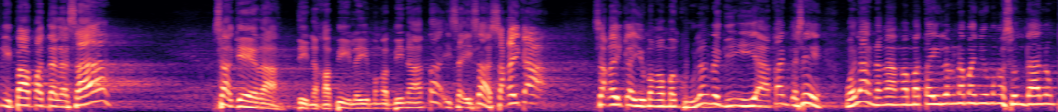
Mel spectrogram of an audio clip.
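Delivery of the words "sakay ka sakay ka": high-pitched mock boarding order; mock command. General sending young men off to war, mock command. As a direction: call out the order in a raised pitch.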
